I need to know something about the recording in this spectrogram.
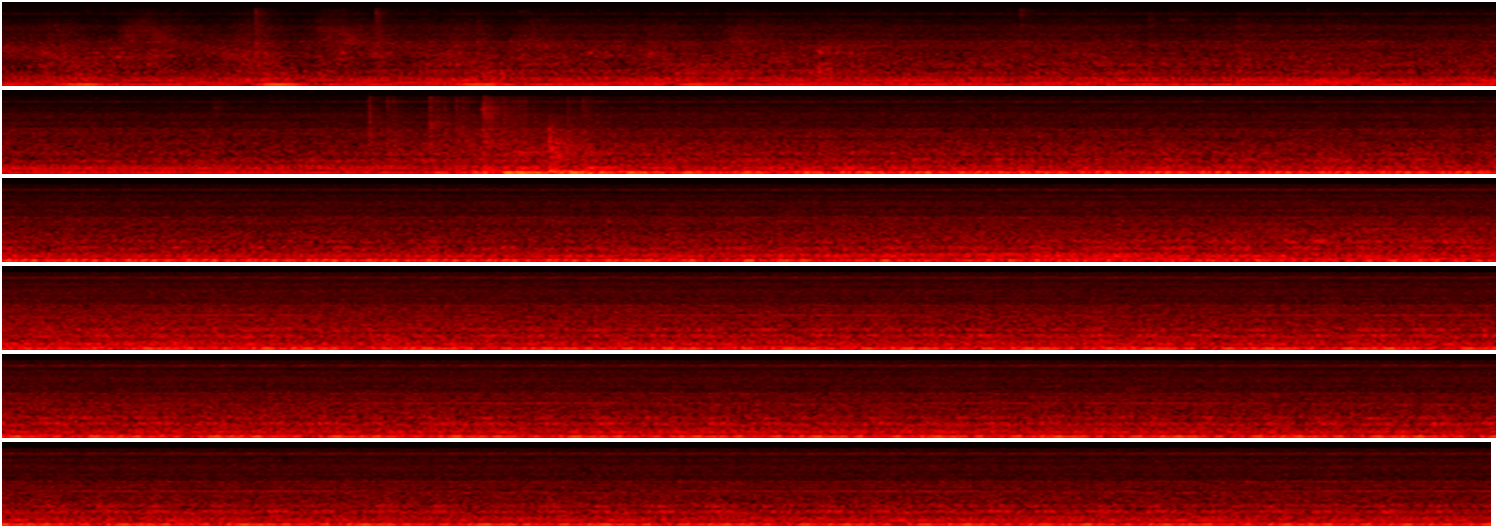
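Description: Laundry tumbles and sloshes inside a washing machine drum.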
